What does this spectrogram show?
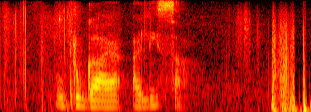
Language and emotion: Russian, neutral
